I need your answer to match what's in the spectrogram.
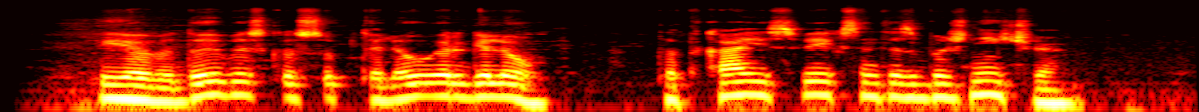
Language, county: Lithuanian, Vilnius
